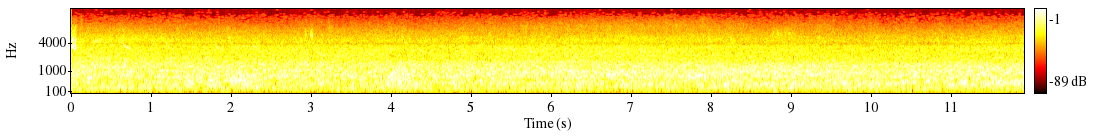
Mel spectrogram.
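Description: Only a steady, even rushing noise, like distant traffic or surf, with no clear animal voice.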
